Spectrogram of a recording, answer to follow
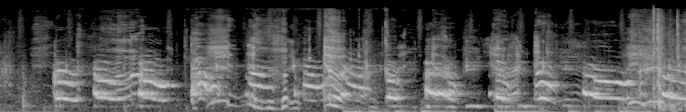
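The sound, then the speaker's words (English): A dog yelps and whimpers in pain, its tail pinned under a parked car in a parking area, a rapid, nearly unbroken string of shrill, wavering cries for several seconds. “Your car is parked on a dog. My car is parked on a dog? Yes, ma'am. In the tail area, to be more specific.”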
